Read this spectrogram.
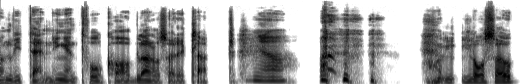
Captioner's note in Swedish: skratt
